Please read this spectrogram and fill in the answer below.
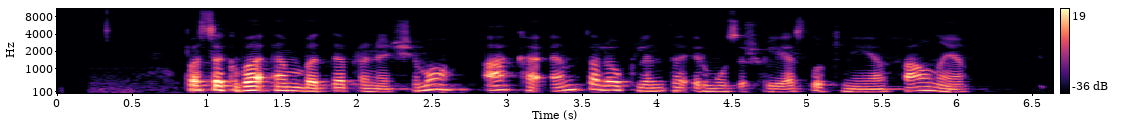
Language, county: Lithuanian, Vilnius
